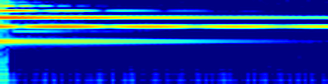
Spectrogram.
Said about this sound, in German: Sie nimmt nun dieses kleine Holzstück und schlägt damit auf die Klangschale. Ah, da kommt dieses Geräusch her, denn es ertönt wieder ein lautes.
